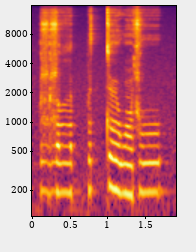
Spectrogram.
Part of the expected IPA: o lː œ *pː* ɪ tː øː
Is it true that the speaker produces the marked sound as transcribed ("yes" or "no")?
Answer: yes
